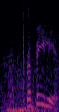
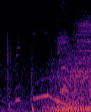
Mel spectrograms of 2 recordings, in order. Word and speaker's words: Revelio: Rebellion. Saying it wrong. Rebellion. Much better.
